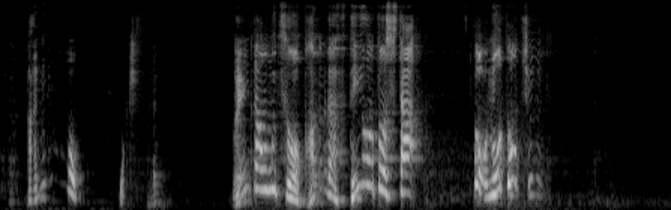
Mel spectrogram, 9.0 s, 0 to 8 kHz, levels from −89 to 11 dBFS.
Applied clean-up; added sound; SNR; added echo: neural mask model DeepFilterNet 3.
